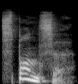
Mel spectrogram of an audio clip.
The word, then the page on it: sponsor: British English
